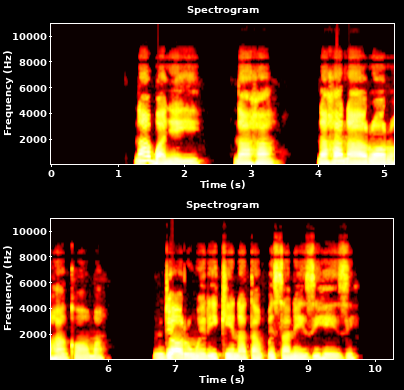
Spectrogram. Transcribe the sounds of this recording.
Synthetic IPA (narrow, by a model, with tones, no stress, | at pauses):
na˦ɡ͡ba˨ɲe˨ɣɪ˨ | na˨ɦa˦ | na˨ɦa˦na˨a˨ɾʊ˦ɔ˦ɾʊ˦ɦa˦ŋ̩˨kɔ˦ma˦ | n̩˦dɪ˦ɔ˦ɾʊ˦ŋʷe˨ɾi˦i˦ke˦na˨ta˦ŋ͡m̩˦k͡pe˦sa˦ne˨zi˦ɦe˨e˨zi˦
